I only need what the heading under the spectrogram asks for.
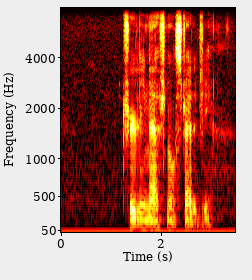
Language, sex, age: English, male, 22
